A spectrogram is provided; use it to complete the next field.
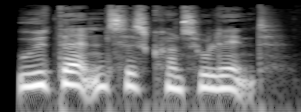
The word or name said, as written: uddannelseskonsulent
